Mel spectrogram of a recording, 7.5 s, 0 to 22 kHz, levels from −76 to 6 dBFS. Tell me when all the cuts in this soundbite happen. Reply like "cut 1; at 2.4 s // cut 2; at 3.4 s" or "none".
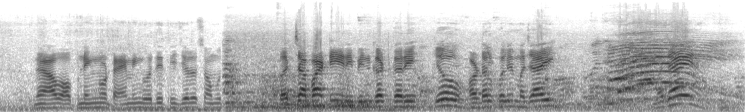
cut 1; at 2.2 s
